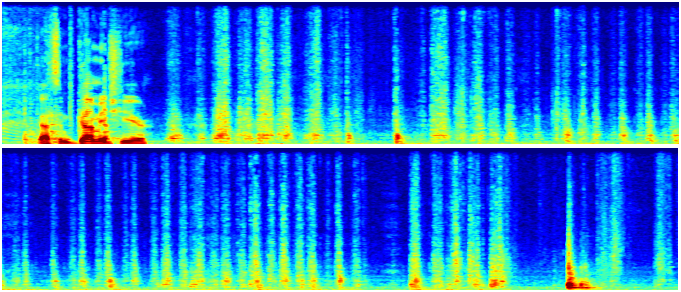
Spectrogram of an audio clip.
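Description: A metal tool scrapes and scratches against rusty metal.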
